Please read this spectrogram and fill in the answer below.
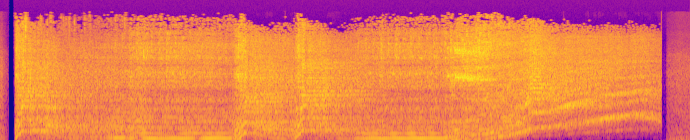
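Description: Sports car engine sound effect: a steady engine note with two brief pitch sweeps, then a long rising rev near the end that cuts off abruptly.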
